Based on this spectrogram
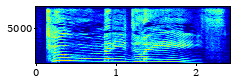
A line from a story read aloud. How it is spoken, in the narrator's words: the monster bellowed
